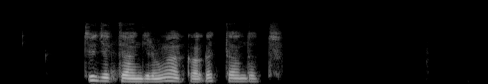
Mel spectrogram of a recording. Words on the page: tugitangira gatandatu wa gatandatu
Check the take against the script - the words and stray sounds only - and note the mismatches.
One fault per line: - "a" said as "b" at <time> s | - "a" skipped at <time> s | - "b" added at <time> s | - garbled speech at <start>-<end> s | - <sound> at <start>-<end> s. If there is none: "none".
- "gatandatu" said as "umwaka" at 1.6 s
